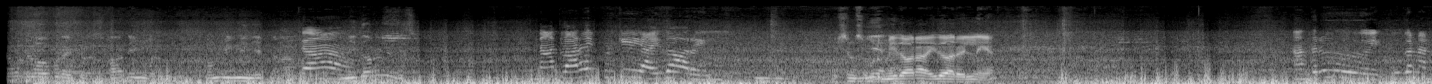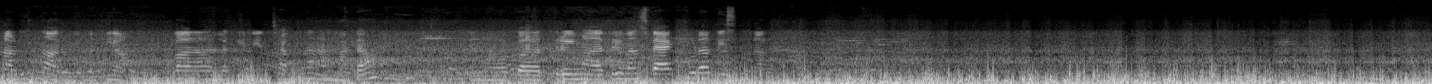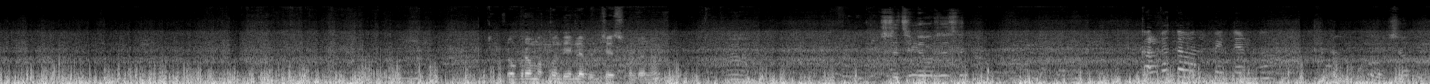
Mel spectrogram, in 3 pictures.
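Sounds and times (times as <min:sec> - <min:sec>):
embroidery machine rumbling: 0:00.2 - 0:42.9.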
